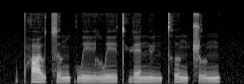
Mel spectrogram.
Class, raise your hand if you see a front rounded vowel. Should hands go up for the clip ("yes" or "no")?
yes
